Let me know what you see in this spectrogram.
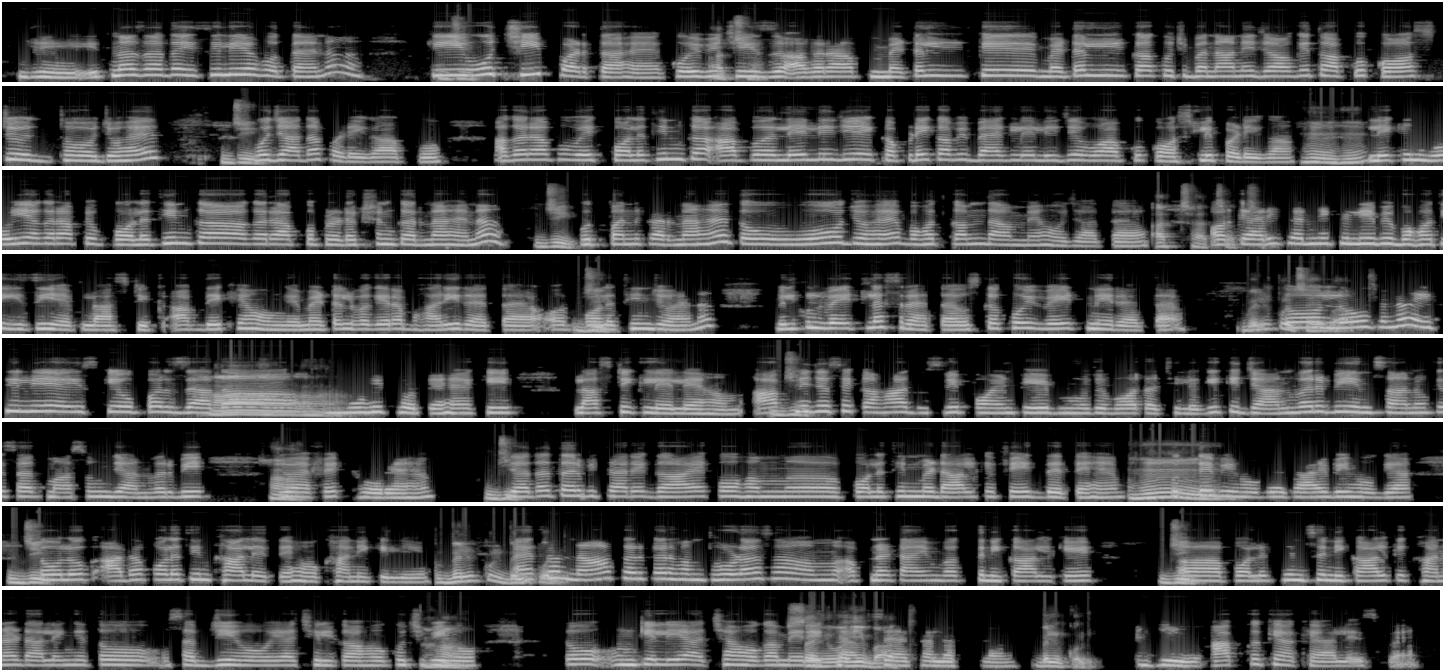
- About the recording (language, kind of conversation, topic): Hindi, unstructured, प्लास्टिक प्रदूषण से प्रकृति को कितना नुकसान होता है?
- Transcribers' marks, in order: distorted speech; in English: "चीप"; in English: "मेटल"; in English: "मेटल"; in English: "कॉस्ट"; in English: "पॉलिथीन"; in English: "कॉस्टली"; in English: "पॉलिथीन"; in English: "प्रोडक्शन"; in English: "कैरी"; in English: "इज़ी"; in English: "प्लास्टिक"; in English: "मेटल"; in English: "पॉलिथीन"; in English: "वेटलेस"; in English: "वेट"; in English: "पॉइंट"; tapping; in English: "अफ़ेक्ट"; in English: "पॉलिथीन"; in English: "पॉलिथीन"; in English: "टाइम"; in English: "पॉलिथीन"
